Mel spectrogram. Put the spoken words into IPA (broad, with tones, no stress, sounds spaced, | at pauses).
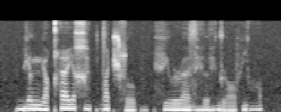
bʲ ɐ˦ l mʲ o˧ qʰ iː˦ χ ɛ̤˦ p dˤ o˦ t͡ʃ ɬ oː˨ p ṳ˦˨ p fʲ u˧ ɹ ɐ˧ z ɛ̤˧ l ɛ̤˦ ɡ ɹ ɔ˨ f j ɔ̤˦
